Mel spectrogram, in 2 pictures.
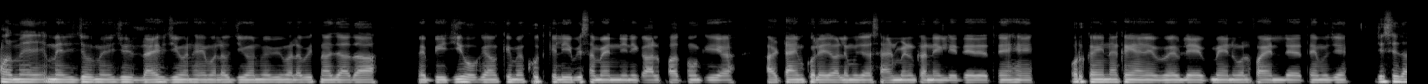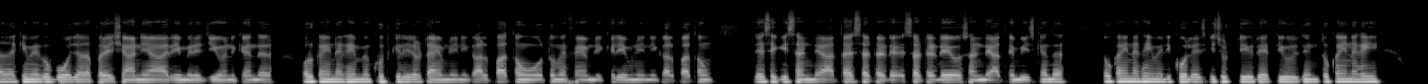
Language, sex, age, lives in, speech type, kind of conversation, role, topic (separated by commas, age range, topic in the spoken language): Hindi, male, 18-19, India, conversation, advice, user, परिवार और अपने लिए समय कैसे बाँटूँ?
